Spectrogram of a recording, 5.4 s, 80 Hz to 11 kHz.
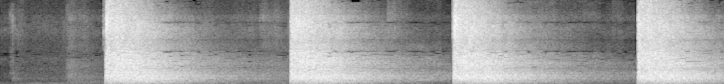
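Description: .40-calibre Glock pistol fired four times, roughly a second and a half apart, each very loud shot followed by a long echo off the walls of the indoor range.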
